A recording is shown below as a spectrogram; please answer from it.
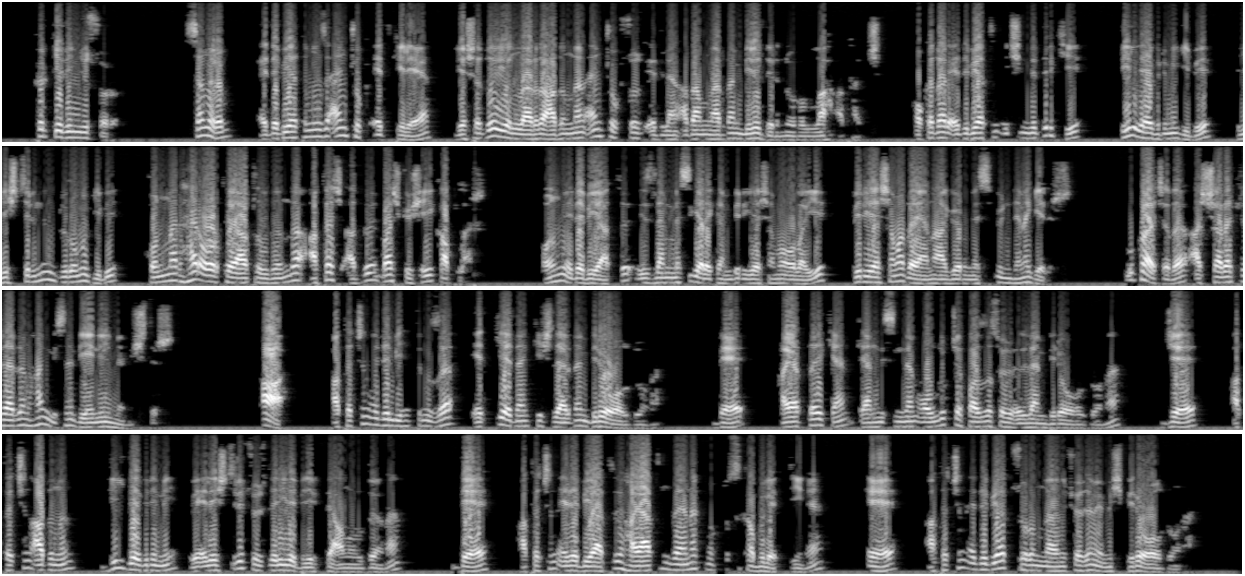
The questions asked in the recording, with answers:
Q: Bu parçada aşağıdakilerden hangisine değinilmemiştir?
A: Cevap E. Ataç'ın edebiyat sorunlarını çözememiş biri olduğuna.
